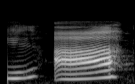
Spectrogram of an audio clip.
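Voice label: "pi2ao3", Mandarin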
